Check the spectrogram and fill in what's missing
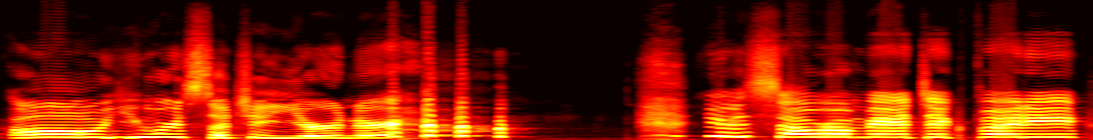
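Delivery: big sister laughing at her romantic brother; laughing teasing. Real, not acted. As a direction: tease him fondly through laughter.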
